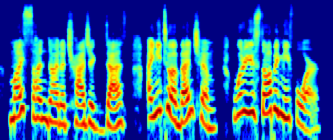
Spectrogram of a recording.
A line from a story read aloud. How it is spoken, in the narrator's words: Madame Mo screams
